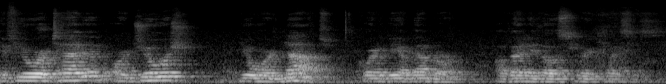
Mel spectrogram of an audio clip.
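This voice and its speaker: At a moderate pace, a man with a Western New York accent speaks at a fairly high pitch with ordinary pitch variation over noticeable background noise. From Batavia, New York. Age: 80s+. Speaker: author and former development agency head. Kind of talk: public talk.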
